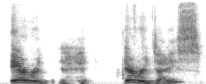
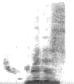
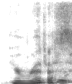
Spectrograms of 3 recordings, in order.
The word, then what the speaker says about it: Eurydice: Aurora Starcy says, Eridice, which is what I said, is pronounced Eurydice. Eurydice.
